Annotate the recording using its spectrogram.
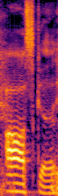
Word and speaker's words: Asuka: That's just Asuka.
